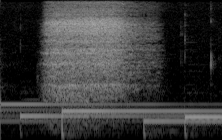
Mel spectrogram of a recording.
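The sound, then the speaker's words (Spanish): A deep, slow inhale during a guided breathing exercise comes as a soft, airy hiss lasting about a second over gentle sustained music tones that shift pitch. “Una vez más, inhala y exhala.”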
